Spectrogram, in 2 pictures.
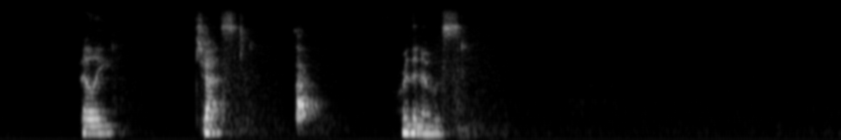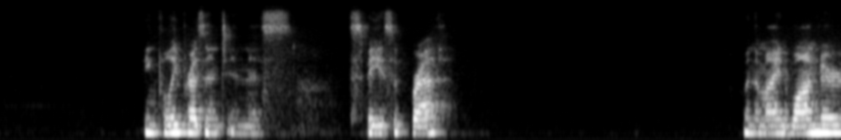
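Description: A woman speaks calmly and slowly into a nearby microphone, with long pauses.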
